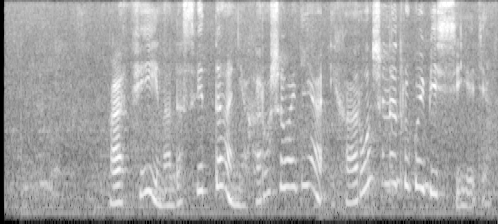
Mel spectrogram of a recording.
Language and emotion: Russian, positive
